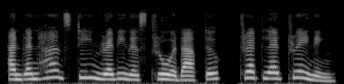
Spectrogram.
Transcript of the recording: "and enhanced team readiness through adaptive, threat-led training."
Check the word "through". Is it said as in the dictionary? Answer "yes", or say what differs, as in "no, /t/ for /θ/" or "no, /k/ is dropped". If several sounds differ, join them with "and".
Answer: no, /t/ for /θ/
